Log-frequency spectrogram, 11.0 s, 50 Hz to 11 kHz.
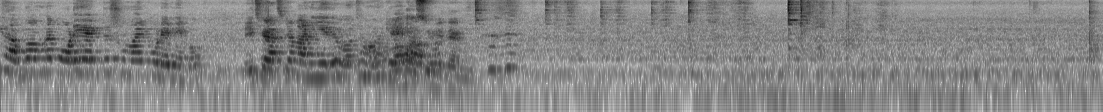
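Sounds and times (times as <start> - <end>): metal spatula scraping pan: 5.4 - 9.0
spatula clinking against pan: 7.8 - 8.5.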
